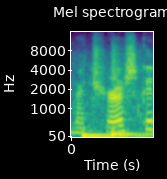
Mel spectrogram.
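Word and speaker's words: matryoshka: My Matrica dolls, which I think is actually supposed to be pronounced Matroska dolls or something like that, but I've always said Matriska dolls because that's how my mom pronounced it, were from a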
